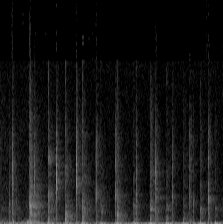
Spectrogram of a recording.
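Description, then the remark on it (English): A soft golf clap: light, quick hand claps in an uneven patter, about a dozen crisp taps at a gentle level for a couple of seconds, with no talking over them. “Let's give him a golf clap.”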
